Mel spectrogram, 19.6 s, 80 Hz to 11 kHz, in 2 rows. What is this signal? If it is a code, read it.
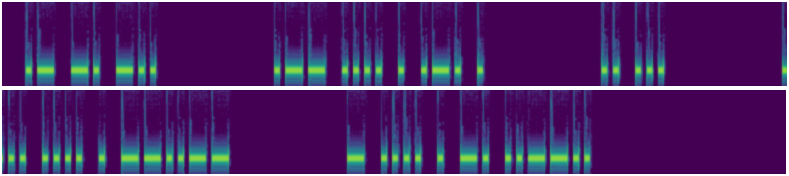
Morse code, heard as a keyed tone, about 17 wpm, 700 Hz. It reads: AND WHERE IS SHE, THEN?
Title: 3x Word-Spacing - Sentences from Top 200 Words - 17wpm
